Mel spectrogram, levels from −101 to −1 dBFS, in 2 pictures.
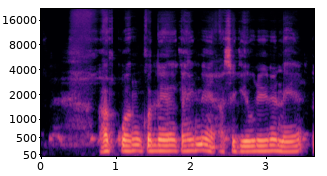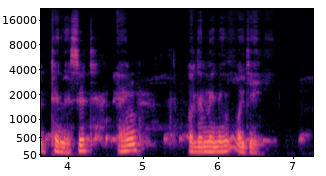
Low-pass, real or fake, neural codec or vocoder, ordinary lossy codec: none; fake; codec, 44.1 kHz, 7.8 kbps, Pupu-Codec; none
